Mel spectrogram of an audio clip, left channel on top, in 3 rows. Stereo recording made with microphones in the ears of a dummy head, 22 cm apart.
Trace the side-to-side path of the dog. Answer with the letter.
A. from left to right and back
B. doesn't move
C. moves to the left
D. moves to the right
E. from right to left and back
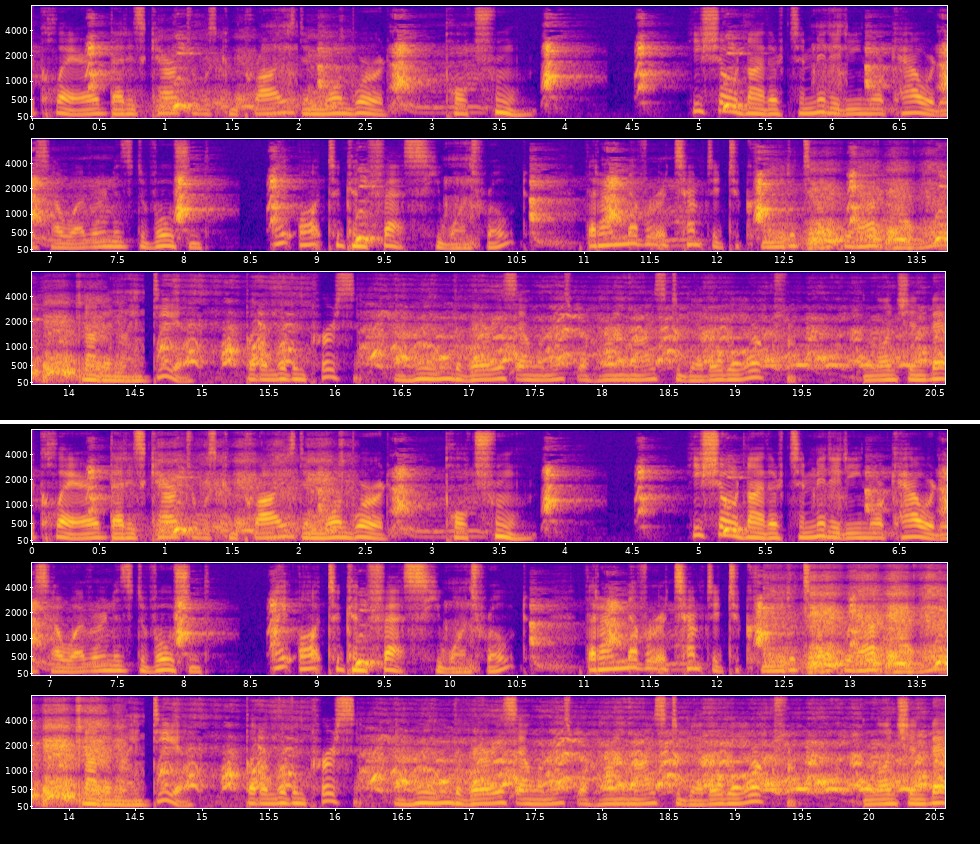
D.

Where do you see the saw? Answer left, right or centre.
right.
